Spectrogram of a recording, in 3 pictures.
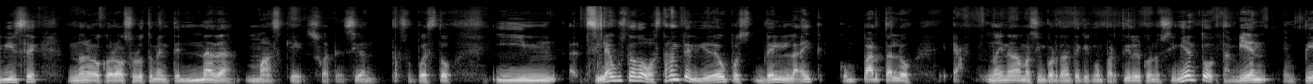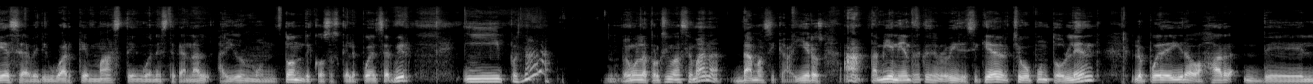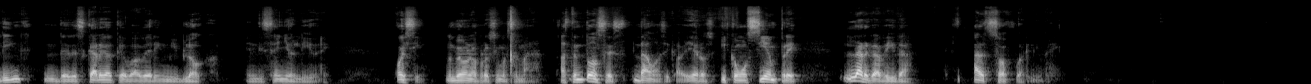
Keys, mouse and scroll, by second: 38.2 click, 39.3 click.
